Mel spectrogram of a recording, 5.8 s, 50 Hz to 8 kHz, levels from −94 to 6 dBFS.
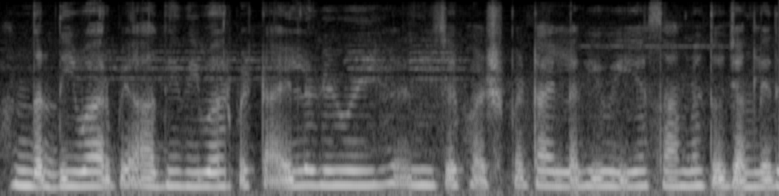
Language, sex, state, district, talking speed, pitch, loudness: Hindi, female, Uttar Pradesh, Etah, 225 wpm, 110 Hz, -25 LUFS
